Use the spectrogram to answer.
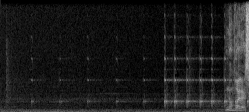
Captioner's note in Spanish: Localizador de John suena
